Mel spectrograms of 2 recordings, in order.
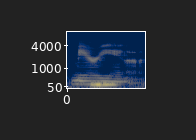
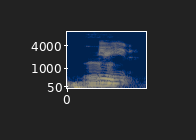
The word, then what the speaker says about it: Marianna: Because it's short A, so it's Marianna. Marianna.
